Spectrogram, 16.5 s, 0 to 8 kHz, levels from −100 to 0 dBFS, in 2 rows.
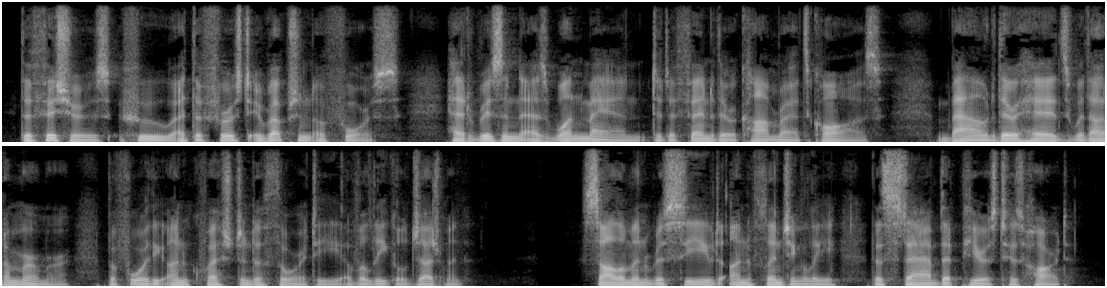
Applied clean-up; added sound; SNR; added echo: neural mask model Resemble Enhance denoiser.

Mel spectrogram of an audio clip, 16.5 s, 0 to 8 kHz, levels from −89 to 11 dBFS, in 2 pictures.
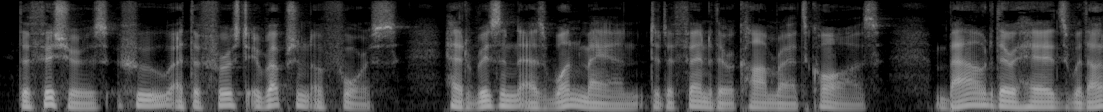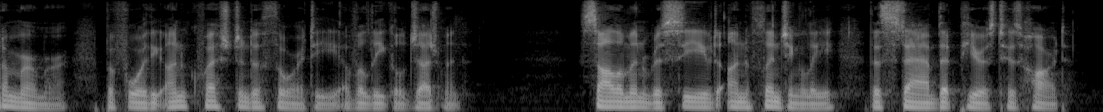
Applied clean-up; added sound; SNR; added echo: none; none; none; none.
